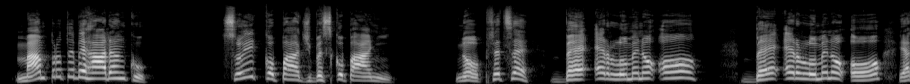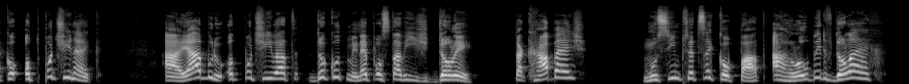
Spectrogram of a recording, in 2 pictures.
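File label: Male Czech drama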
